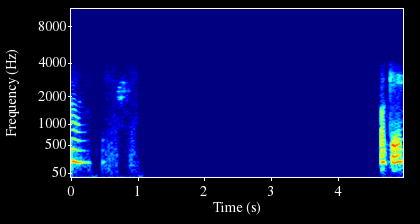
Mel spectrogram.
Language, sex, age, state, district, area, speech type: Malayalam, female, 18-30, Kerala, Thiruvananthapuram, rural, conversation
